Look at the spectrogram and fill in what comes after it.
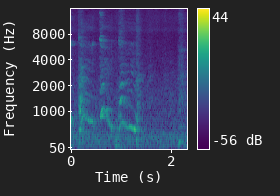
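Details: American Bully dog, happy and excited while being taken out on a trip, giving a few high, wavering whines that rise and fall, with short gaps between them. A person speaks briefly nearby.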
